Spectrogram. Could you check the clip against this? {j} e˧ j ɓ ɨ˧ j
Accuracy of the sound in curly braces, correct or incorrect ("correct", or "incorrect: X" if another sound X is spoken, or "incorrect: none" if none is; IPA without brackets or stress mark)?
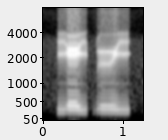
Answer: correct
